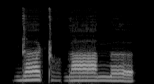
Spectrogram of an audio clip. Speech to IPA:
ɖ ɜ ʈ ɔ̤ ɡ aː n̪ ə

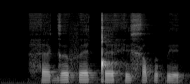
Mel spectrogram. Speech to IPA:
h æ ɡ ə f ɛ ǃ ɛ h ɪ x ɑ p ə p ɪ

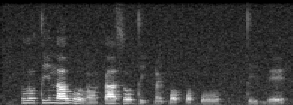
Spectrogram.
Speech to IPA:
l o˦ t i˦ n a˦ w o˦˨ l ɔ̃˧ k a˦ s o˦ t i˧ k͡p ɛ̃˧ k͡p ɔ˨ k͡p ɔ˨˦ k͡p o˧ | t i˨ b e˨˦

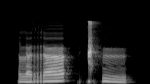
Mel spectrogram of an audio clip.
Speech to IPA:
l œ r œ | ǁʰ ʉ

